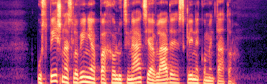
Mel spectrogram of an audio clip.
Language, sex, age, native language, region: Slovenian, male, 30-49, Slovenian, Gorenjska region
